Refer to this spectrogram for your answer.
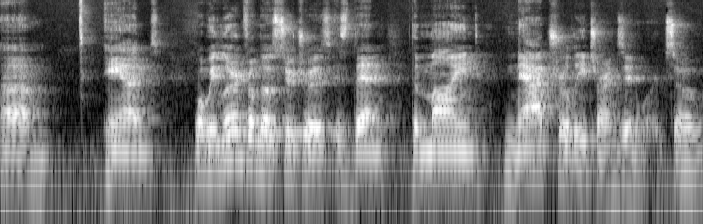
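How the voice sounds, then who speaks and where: Very slow speech from a man, with audible room echo. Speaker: meditation teacher. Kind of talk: tutorial. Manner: halting.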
